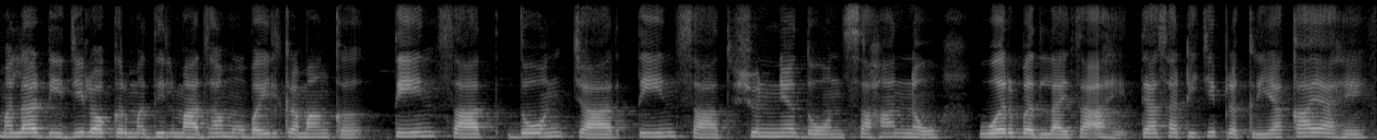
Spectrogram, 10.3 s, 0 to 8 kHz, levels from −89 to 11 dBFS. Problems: background sounds at intervals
